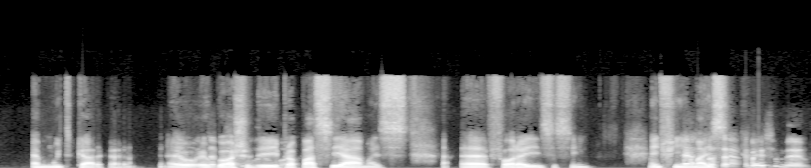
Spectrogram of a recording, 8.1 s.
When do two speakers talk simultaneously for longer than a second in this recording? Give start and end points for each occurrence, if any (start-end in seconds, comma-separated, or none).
1.7-3.0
